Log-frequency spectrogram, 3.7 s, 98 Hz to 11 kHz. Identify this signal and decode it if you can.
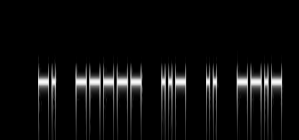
Morse code, heard as a keyed tone, about 28 wpm, spaced as for 20 wpm, 700 Hz. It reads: N0UIQ
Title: USA Call Signs - 5 Characters - 2x Character Spacing - 28wpm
